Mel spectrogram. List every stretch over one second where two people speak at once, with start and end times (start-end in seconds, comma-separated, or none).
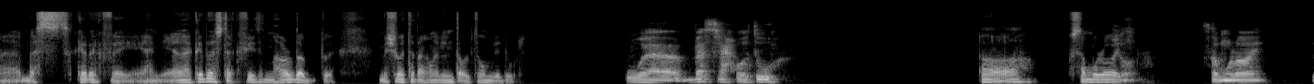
none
